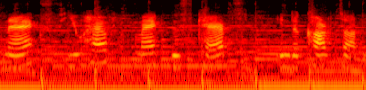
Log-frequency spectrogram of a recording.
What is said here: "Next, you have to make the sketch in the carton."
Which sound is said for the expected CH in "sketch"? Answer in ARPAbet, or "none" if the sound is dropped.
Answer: S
